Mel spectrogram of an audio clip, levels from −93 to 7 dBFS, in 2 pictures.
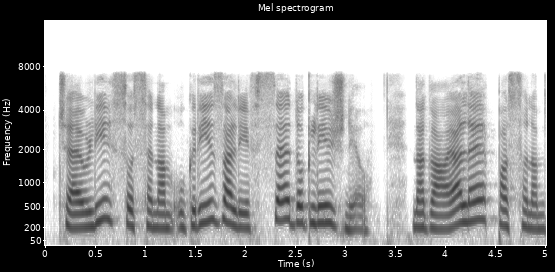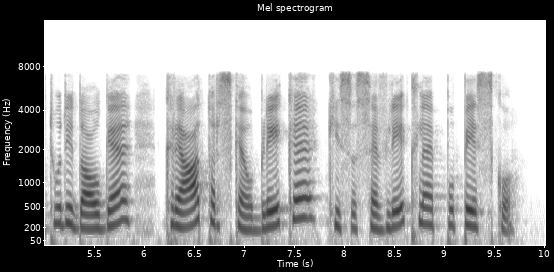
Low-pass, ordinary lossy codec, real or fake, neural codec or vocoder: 7.2 kHz; none; fake; codec, 16 kHz, 4 kbps, X-Codec, HuBERT features, trained on LibriSpeech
